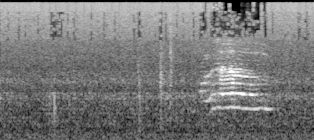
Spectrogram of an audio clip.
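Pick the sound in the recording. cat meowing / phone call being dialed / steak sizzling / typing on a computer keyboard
cat meowing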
